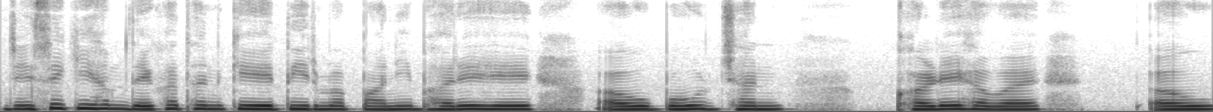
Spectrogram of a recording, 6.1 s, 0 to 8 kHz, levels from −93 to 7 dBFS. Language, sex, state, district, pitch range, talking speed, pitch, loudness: Chhattisgarhi, female, Chhattisgarh, Sukma, 225-245 Hz, 180 wpm, 230 Hz, -13 LUFS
